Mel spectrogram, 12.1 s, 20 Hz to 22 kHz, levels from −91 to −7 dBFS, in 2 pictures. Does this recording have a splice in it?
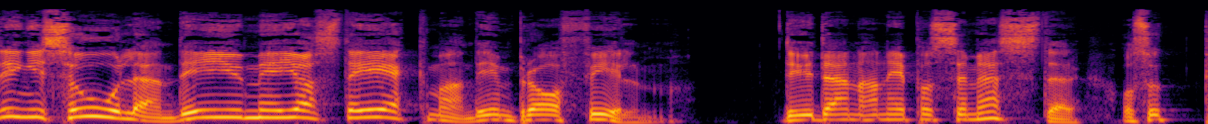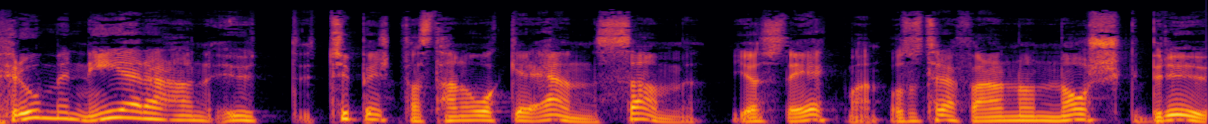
yes; 1 cut; at 8.0 s

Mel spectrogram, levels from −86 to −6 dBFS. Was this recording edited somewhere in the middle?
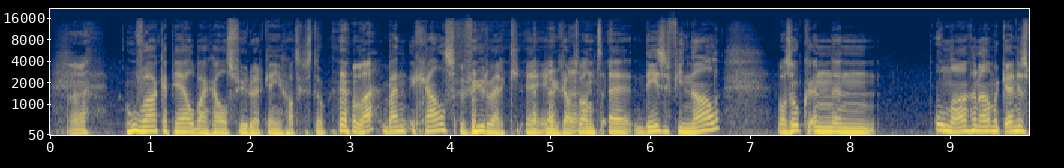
no; 0 cuts

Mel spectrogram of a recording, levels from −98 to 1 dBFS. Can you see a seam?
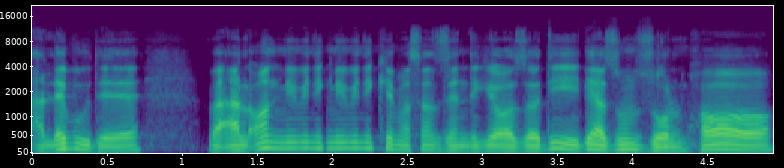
yes; 3 cuts; at 2.0 s, 2.7 s, 3.7 s

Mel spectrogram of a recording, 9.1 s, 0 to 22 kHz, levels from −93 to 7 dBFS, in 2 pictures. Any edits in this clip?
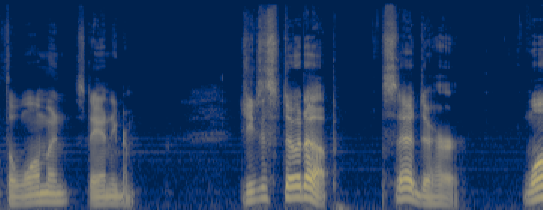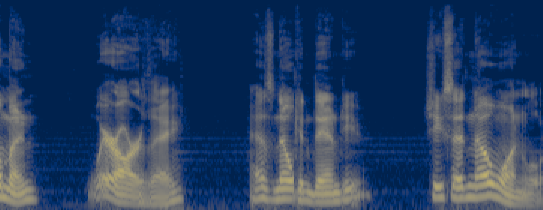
yes; 3 cuts; at 1.0 s, 3.2 s, 7.0 s

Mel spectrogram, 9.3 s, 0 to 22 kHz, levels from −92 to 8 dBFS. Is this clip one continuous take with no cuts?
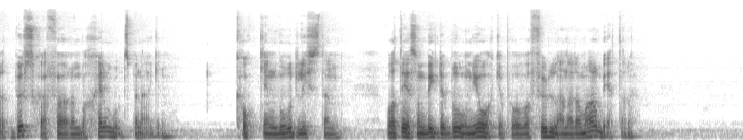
yes; 0 cuts

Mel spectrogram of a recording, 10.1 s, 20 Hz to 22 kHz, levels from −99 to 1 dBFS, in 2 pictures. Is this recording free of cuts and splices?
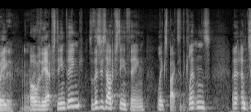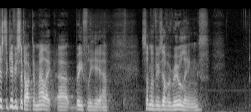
no; 3 cuts; at 1.7 s, 2.2 s, 5.5 s

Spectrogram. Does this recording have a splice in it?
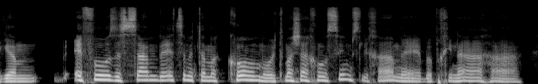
no; 0 cuts

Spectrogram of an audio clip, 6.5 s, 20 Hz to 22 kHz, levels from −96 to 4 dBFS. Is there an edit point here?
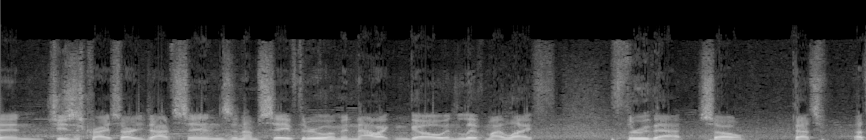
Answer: yes; 2 cuts; at 1.3 s, 4.6 s

